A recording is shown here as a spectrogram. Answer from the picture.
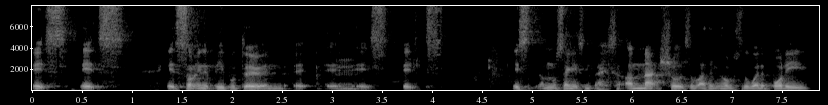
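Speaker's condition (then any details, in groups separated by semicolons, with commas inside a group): Stutter; worsened markedly during period of severe anxiety and paranoia; on antidepressants, psychotherapy with therapist in Bristol funded by RPA, after Cognacity consultation, improving; stuttering increased a lot when anxiety symptoms were at their worst; repeated sounds, repeated words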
